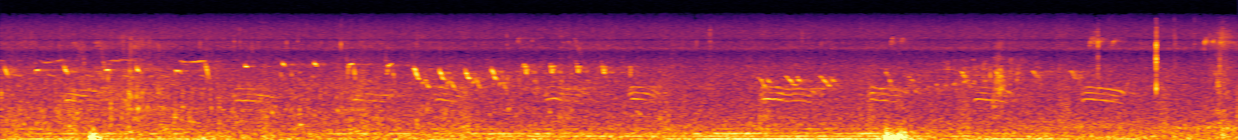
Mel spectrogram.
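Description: Birds chirping and singing in short, quick repeated notes over a faint steady low hum, with two soft thumps, one about a second in and a louder one near nine seconds.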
